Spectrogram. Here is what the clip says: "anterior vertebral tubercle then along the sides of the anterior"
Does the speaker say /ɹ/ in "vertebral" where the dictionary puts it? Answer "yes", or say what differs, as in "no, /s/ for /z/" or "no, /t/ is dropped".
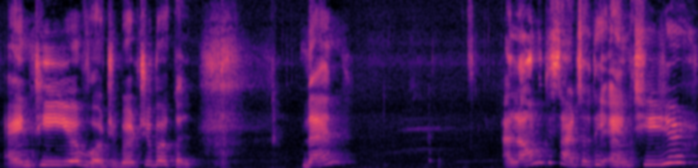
no, /ɹ/ is dropped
